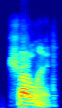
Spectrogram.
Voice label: "charlotte", American

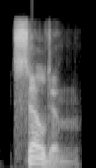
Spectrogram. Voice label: "seldom", British

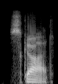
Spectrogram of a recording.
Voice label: "scut", American

